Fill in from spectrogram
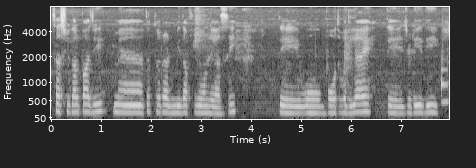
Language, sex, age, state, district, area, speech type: Punjabi, female, 45-60, Punjab, Mohali, urban, spontaneous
